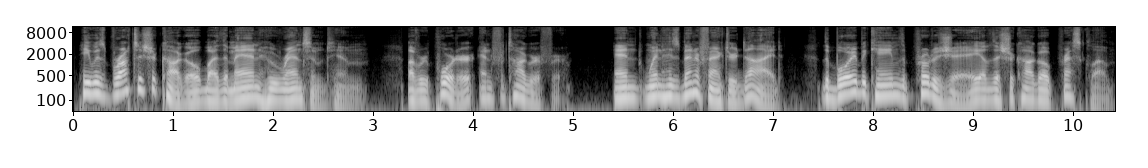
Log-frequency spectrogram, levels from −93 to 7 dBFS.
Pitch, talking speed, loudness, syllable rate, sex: 110 Hz, 175 wpm, -18 LUFS, 5.2 syllables/s, male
